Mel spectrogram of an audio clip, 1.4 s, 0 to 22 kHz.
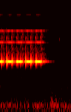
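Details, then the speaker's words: A rapid run of high-pitched electronic beeps for about a second, then silence: an adult transport ventilator alarming as oxygen is set to 50% during pre-connect setup training, then silenced. "I'm gonna know that it's going to alarm it when I do this but that's okay because I'm just going to turn it off"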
